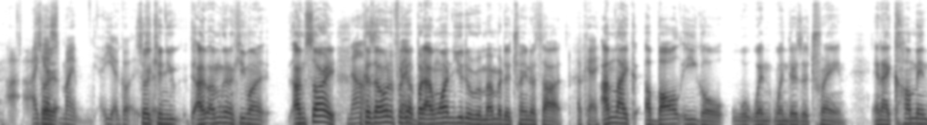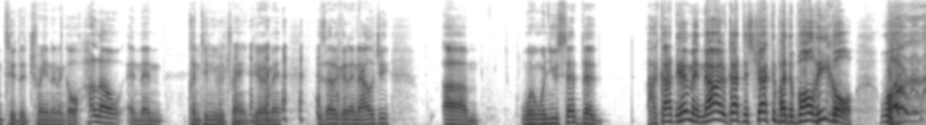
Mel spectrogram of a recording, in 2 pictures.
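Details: Adult man speaking; normal conversational speech.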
